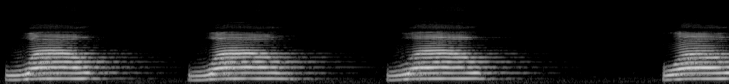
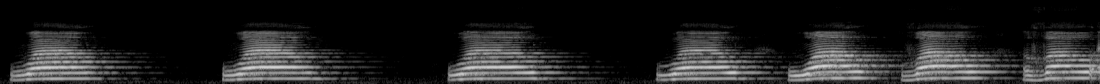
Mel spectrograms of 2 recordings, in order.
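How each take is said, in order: First: वाव with both lips rounded and the sound pushed out; teacher's model of a rounded वाव; rounded waw. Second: वाव with the lips not rounded, said as the mistake; teacher showing the wrong वाव; wrong waw. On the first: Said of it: "दोनों होंठों को गोल करके". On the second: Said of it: "ऐसे नहीं पढ़ना।". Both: Shown as a demonstration.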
